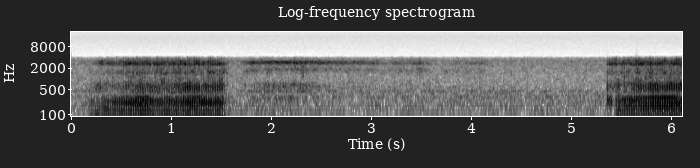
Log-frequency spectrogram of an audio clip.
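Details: Sleeping dog snoring: loud, rattling snores on the in-breath with a quieter breath out between them.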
